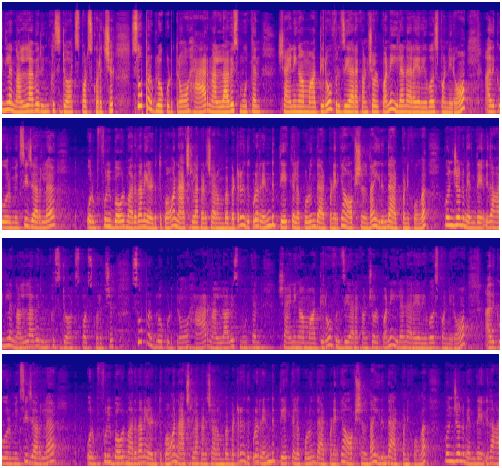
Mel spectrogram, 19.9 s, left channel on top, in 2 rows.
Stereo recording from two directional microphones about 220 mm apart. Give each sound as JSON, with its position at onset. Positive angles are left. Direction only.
{"t": 0.1, "sound": "a woman's voice", "side_deg": 50}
